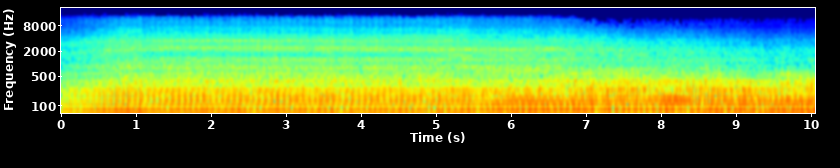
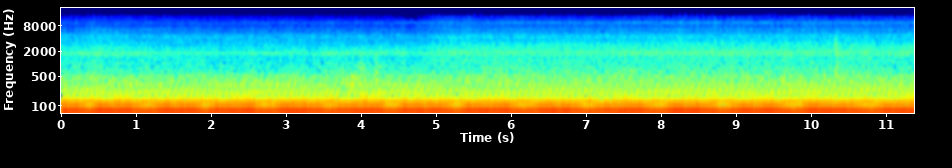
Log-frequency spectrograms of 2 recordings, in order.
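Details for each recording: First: Car with a nearly dead battery, jump-started cold in below-freezing Texas snow: loud, uneven, wavering low chugging, as if about to die, with lots of smoke. A rough cold idle. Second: Honda Civic Si cold-started in below-freezing Texas snow: it fires and settles into a smooth, even, deep rumble with no knocks or misses. A healthy cold start.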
